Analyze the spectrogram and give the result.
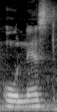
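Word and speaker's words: honest: है उसके बाद है word beginning with H that is silent and ओ is given after it एंड ऑनेस्ट person N Onerex N ही इज एन ऑनेस्ट person a अ इज यूज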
